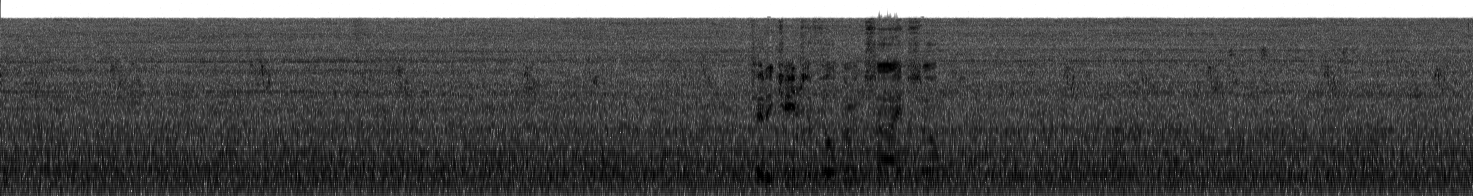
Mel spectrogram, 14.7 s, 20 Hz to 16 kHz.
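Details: Goodman AC condenser (house not cooling) running after failed capacitor replacement, 50/5 fan capacitor fitted: steady even compressor and fan hum, constant low tone, no rattles or surging; running normally.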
